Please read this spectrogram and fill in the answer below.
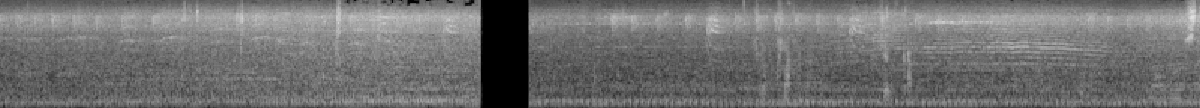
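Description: Steady low outdoor rumble, cut off completely for about half a second around five seconds in, with a high wavering call around nine to ten seconds in.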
